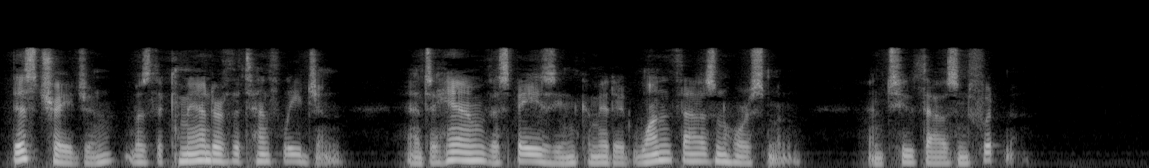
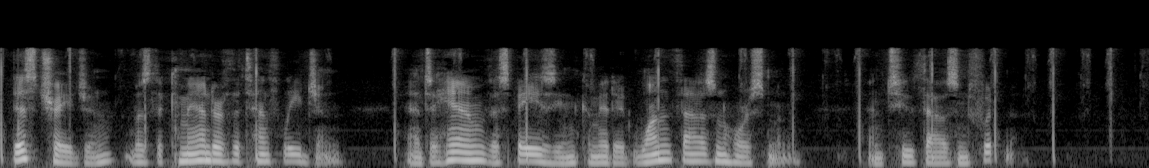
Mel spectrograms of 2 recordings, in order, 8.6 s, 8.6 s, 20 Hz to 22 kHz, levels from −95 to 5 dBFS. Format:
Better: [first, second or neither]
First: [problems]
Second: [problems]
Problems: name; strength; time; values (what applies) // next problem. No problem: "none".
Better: first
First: none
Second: background sound (Scissors); 18 dB below the speech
